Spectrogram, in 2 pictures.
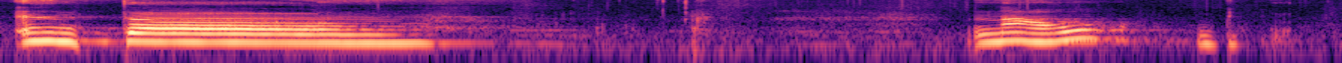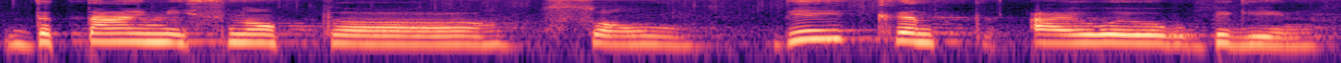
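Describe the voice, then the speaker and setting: A Bulgarian woman painter with a Bulgarian accent and Bulgarian as her first language, demonstrating live before an audience. She speaks in halting, simple English with many pauses. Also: a little high, steady tone. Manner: halting non-native English with frequent uh pauses.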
